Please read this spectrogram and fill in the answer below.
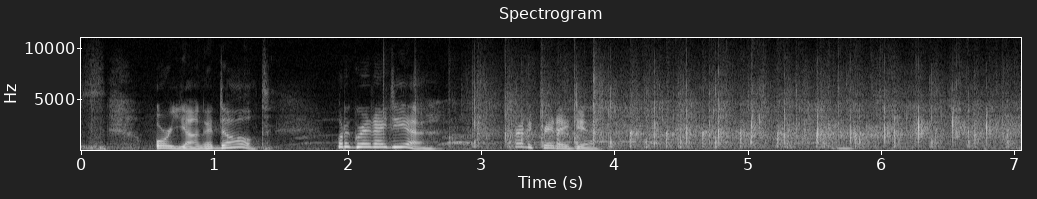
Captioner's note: applause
